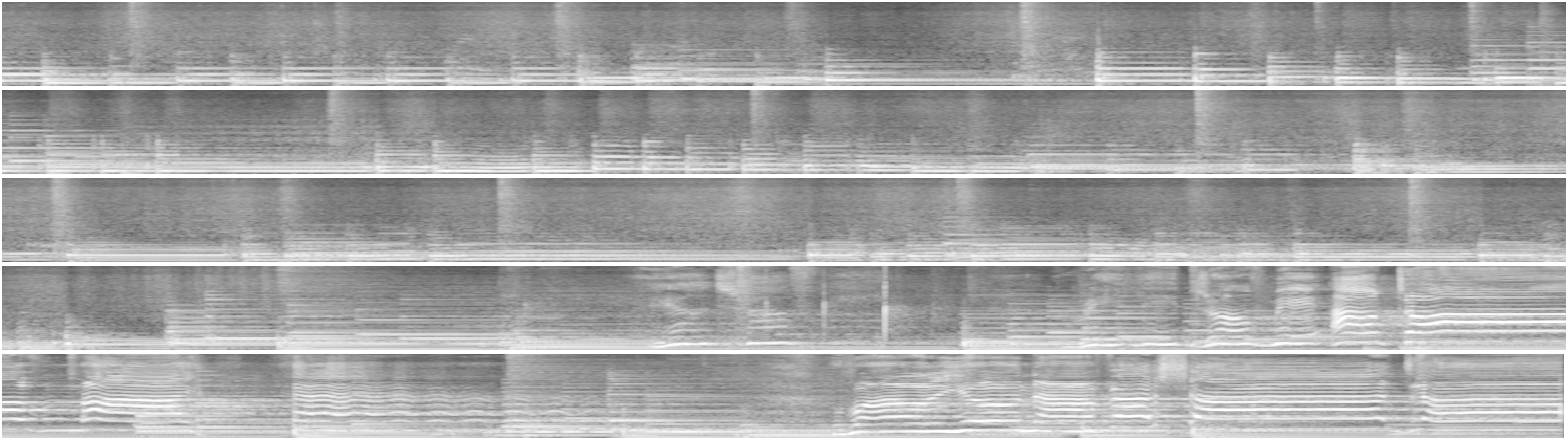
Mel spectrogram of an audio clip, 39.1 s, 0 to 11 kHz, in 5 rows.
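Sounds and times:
piano chords: 0:00.0 - 0:39.0
plucked double bass: 0:00.0 - 0:39.0.

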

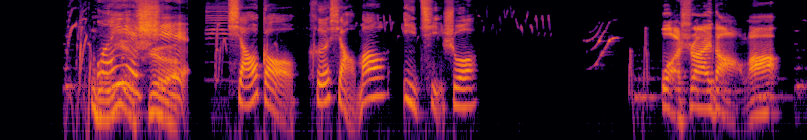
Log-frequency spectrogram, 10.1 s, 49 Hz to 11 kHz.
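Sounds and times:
cartoon bird chirps: 0:00.8 - 0:03.1, 0:07.3 - 0:08.3.

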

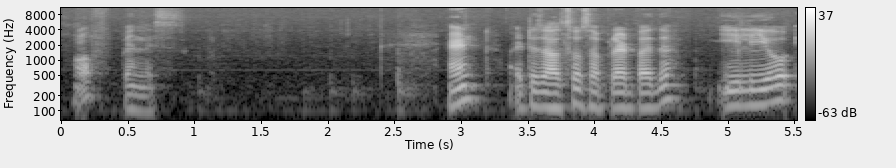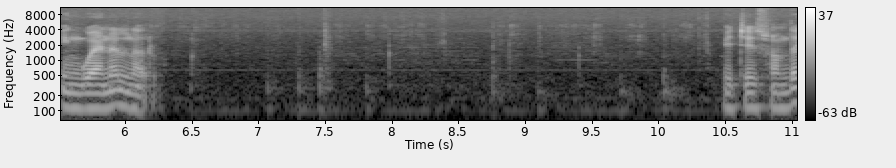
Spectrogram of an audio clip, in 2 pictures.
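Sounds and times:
marker writing on whiteboard: 0:00.8 - 0:02.7, 0:06.2 - 0:11.0.

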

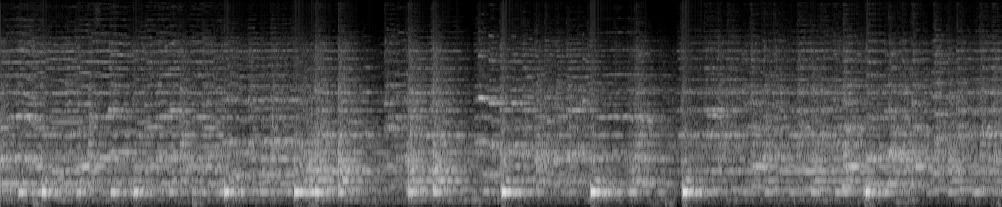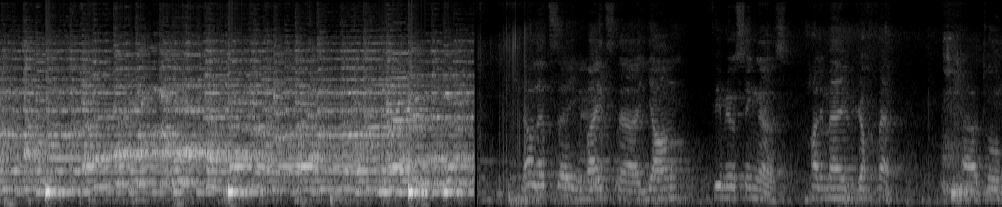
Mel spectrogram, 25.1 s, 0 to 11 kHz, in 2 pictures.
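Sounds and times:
frame drum strikes: 0:00.0 - 0:18.0
hammered dulcimer: 0:00.0 - 0:18.5.

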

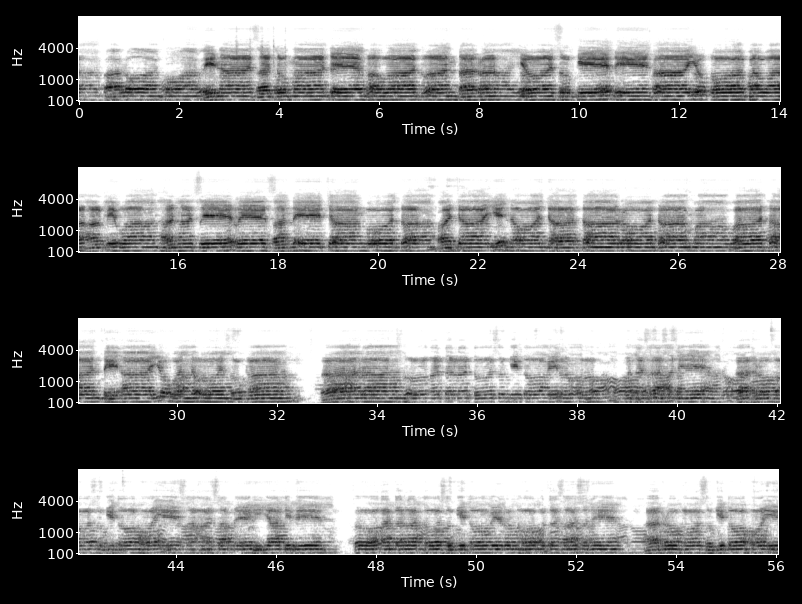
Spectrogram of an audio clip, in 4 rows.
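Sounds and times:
monks chanting in unison: 0:00.0 - 0:56.0.

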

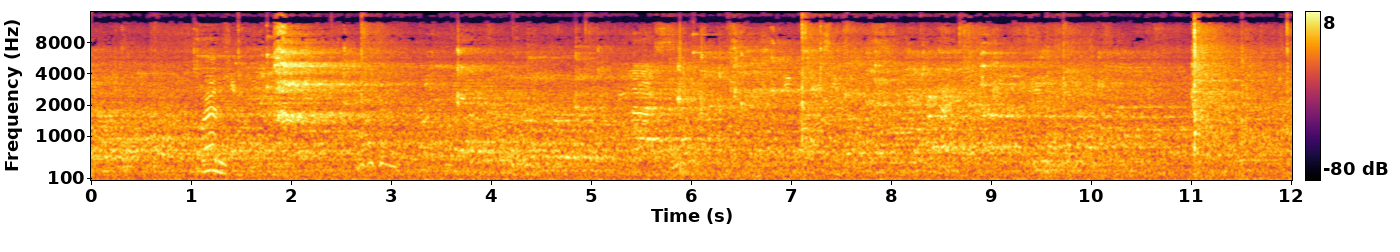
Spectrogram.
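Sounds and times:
crowd chatter: 0:00.0 - 0:12.0
shoe squeak: 0:01.7 - 0:02.7, 0:03.3 - 0:04.0, 0:05.7 - 0:08.2, 0:08.8 - 0:09.3
racket hitting shuttlecock: 0:07.0 - 0:07.4, 0:11.0 - 0:12.0.

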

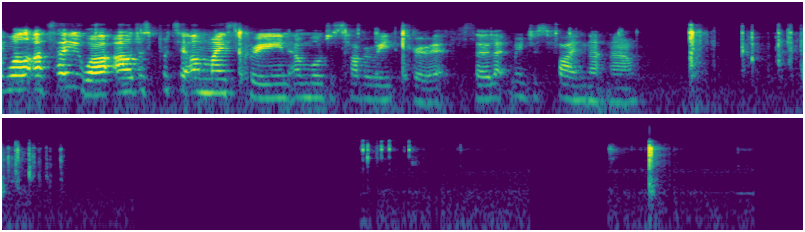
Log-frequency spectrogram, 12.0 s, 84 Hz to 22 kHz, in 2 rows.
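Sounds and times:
keyboard typing: 0:05.2 - 0:06.6.

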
